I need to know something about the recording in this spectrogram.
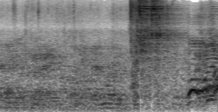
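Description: Steel longsword blades clashing: one sharp metallic clink a little over a second in, with a bright ring and a few lighter clicks after it.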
